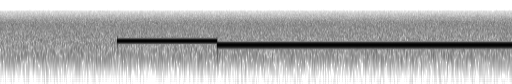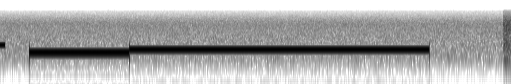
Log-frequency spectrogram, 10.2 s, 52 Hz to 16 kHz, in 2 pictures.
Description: Two-tone page, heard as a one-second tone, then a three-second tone, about 980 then 750 Hz, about 460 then 550 Hz, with a squelch burst at the end.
